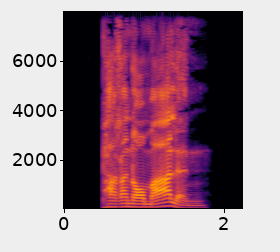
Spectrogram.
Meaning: inflection of paranormal: 1. strong genitive masculine/neuter singular 2. weak/mixed genitive/dative all-gender singular 3. strong/weak/mixed accusative masculine singular 4. strong dative plural
- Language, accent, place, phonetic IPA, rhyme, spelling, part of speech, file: German, Germany, Berlin, [ˌpaʁanɔʁˈmaːlən], -aːlən, paranormalen, adjective, De-paranormalen.ogg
